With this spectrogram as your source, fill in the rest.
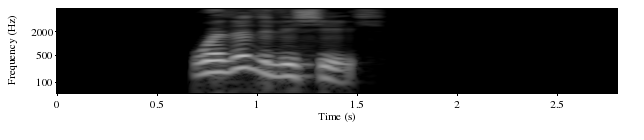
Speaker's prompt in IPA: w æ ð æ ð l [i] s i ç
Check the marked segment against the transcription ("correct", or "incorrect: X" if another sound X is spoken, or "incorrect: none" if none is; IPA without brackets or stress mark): correct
